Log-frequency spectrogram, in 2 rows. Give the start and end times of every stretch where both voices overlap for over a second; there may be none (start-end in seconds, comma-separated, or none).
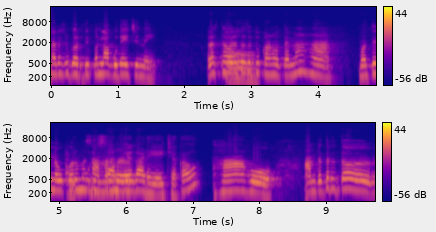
5.1-7.0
